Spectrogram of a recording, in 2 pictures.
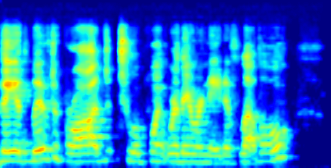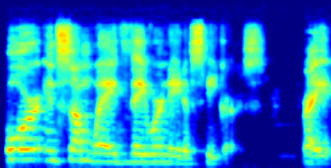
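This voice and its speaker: A woman speaks with a strong Michigan accent. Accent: thick Midwest (Michigan). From Michigan, US Midwest (Southfield). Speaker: former English teacher in Korea. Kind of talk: casual interview. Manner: animated storytelling.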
